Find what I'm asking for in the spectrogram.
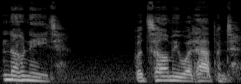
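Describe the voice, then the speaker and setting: Actress as Viking warrior woman, very low voice, stern, stoic, game drama, faint background noise. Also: normal speed, lightly acted. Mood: stern, probing. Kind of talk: dramatic video game acting.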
